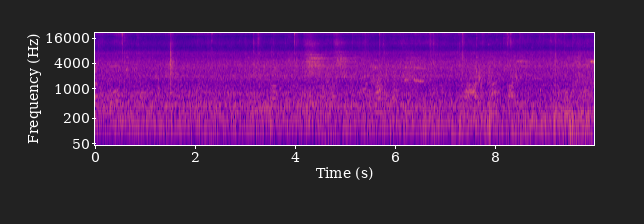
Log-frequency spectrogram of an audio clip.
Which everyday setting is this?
subway train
